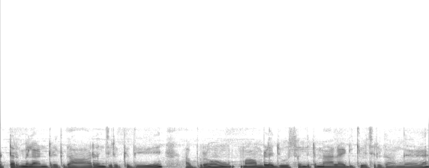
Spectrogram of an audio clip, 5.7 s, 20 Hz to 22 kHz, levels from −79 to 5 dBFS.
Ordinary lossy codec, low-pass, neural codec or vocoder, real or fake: none; 5.4 kHz; none; real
